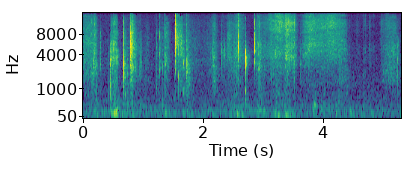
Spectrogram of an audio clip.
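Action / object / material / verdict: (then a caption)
scrape / plastic book-cover film sheet with paper liner / plastic film / none. Hands with long painted nails press, rub and scratch across a large flat sheet of clear acetate book-cover film on a white paper liner lying on a wooden desk. Bright, crisp crinkling and scratching come in quick uneven bursts, with sharper crackles early on and a softer sustained rustle later.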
